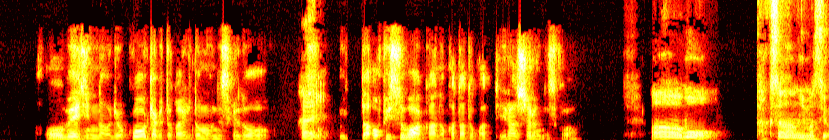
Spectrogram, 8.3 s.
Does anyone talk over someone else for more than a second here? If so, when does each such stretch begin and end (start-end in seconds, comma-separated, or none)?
none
